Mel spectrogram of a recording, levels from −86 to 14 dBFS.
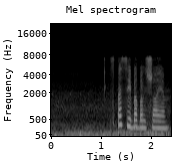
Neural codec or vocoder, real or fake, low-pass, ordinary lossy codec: codec, 16 kHz in and 24 kHz out, 1 kbps, XY-Tokenizer; fake; 7.2 kHz; none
